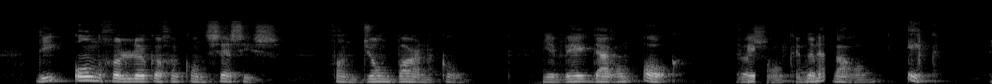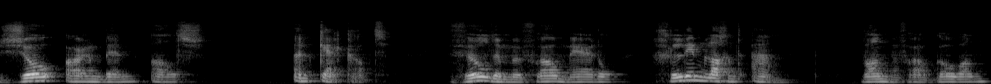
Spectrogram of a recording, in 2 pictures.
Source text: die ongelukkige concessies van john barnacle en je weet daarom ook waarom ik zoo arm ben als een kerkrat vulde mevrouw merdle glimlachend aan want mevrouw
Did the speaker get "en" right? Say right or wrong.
wrong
